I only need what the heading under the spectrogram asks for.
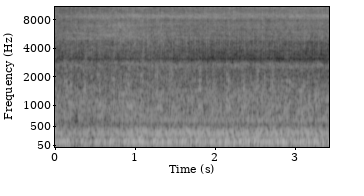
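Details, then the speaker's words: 1971 Chrysler Newport 8-door with 440 V8 idles steadily after a cracked block was sealed with epoxy; no knocks, misses or ticks, though run without coolant and getting warm, smoking. Normal idle. "Fart up. Ooh, runs good. Wow, that went much better than expected."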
